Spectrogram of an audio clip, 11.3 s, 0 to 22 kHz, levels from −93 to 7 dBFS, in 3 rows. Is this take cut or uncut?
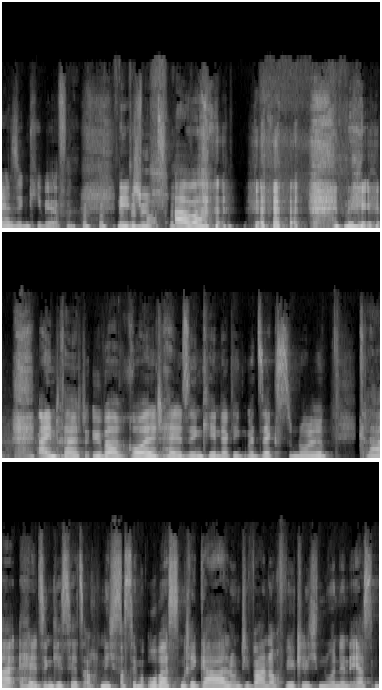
cut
